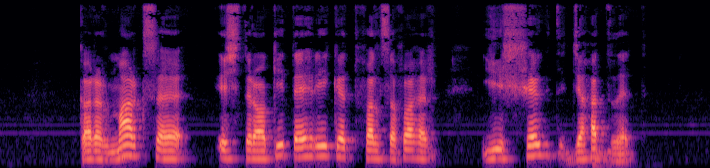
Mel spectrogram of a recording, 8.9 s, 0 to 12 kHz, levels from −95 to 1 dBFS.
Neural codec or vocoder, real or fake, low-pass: none; real; 10.8 kHz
